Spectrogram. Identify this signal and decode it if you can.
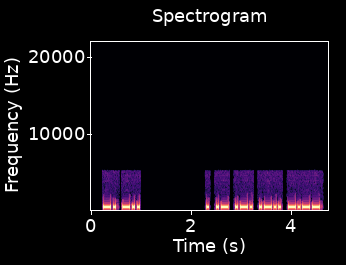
Morse code, heard as a keyed tone, about 25 wpm, 550 Hz. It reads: ND EARLY
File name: Ultimate Word List / 25WPM Ultimate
